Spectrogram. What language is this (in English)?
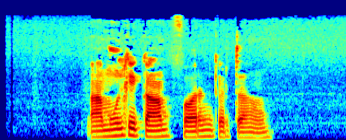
Urdu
